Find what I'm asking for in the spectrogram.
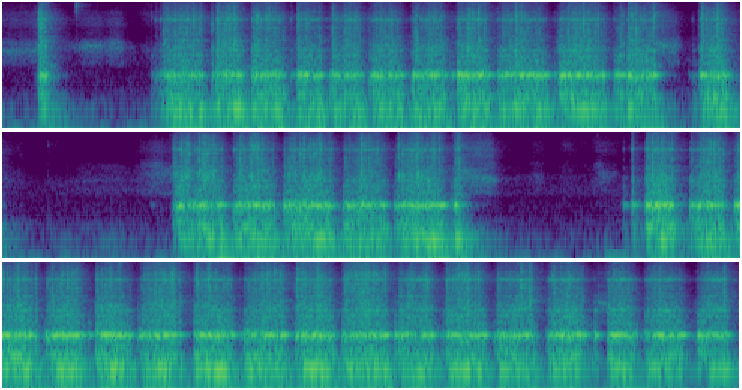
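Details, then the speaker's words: Valve being lapped into a cylinder head seat with coarse grinding paste, rotated back and forth: gritty rasping about four strokes a second, still rough; it goes quieter toward silent once the seat is bedded in. "Now what you do is you listen really carefully, and you'll hear the grinding noise, and it will go quieter and quieter to almost silent."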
